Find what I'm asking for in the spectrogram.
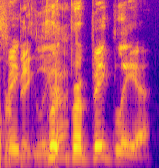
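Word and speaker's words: Birbiglia: There's a few other people, Mike Brigabaglia. Okay. I probably butchered his name as well. – Brabiglia. – Yes, that's it.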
